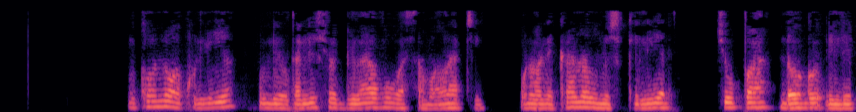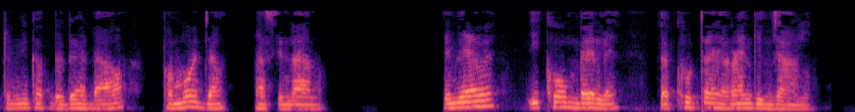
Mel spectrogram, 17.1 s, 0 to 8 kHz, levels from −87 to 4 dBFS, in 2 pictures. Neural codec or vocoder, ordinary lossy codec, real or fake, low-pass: codec, 16 kHz, 2 kbps, FreqCodec, smaller model; MP3, 24 kbps; fake; 7.2 kHz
